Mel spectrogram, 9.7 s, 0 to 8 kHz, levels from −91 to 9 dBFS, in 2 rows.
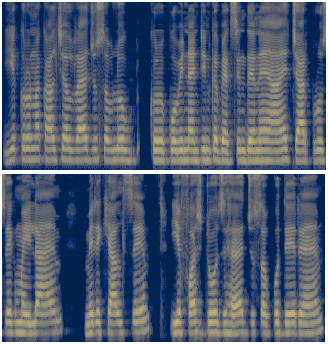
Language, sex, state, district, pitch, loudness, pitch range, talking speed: Hindi, male, Bihar, Jamui, 180 Hz, -19 LUFS, 175-185 Hz, 210 wpm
